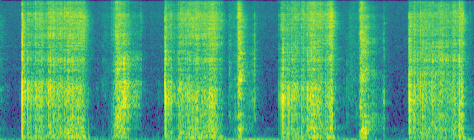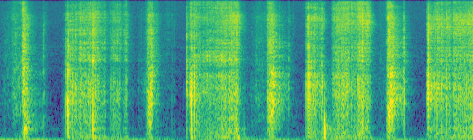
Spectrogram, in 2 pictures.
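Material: Melamine foam.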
